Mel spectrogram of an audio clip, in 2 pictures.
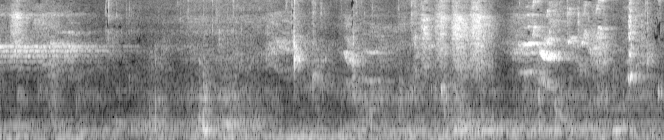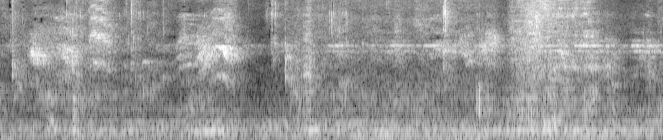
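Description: Close-up eating sounds: wet chewing, lip smacks and mouth clicks of a person eating rice mixed with egg and potato by hand, with the squish of fingers kneading the rice. A faint low steady hum lies beneath.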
